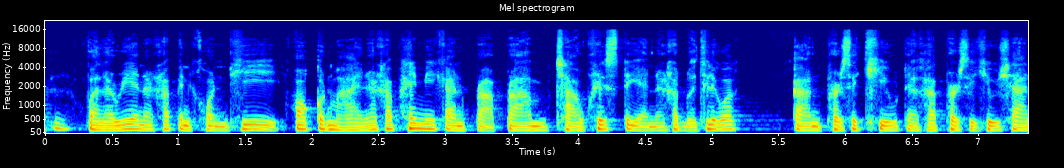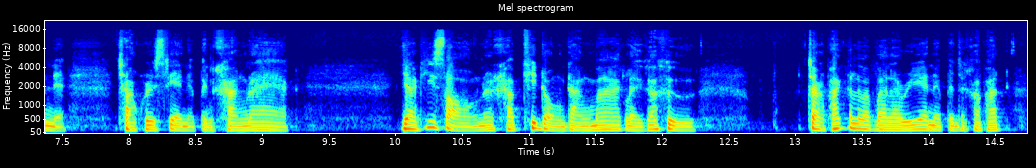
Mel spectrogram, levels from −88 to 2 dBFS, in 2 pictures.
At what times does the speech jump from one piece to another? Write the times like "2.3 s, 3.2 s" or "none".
1.8 s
